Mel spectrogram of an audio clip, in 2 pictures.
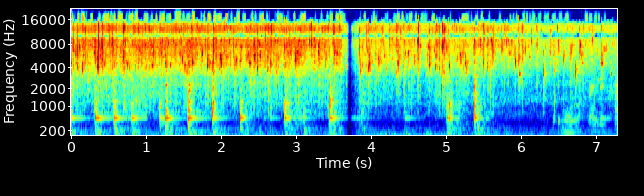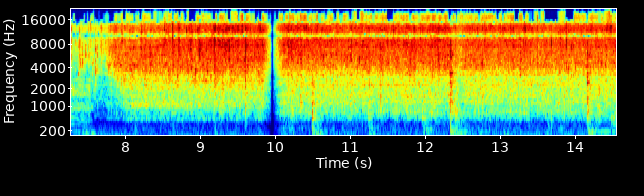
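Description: Pork stir-fried in a pan for a pork and broccoli oyster sauce dish, a loud continuous close sizzle with repeated clinking strokes of a spatula against the pan, then a hotter, fuller hiss in the later half, and no talking.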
